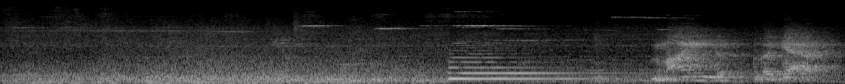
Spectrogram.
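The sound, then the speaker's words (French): A train carriage rumbles steadily along the rails, then a sustained metallic squeal of wheels rises partway through, with softer screeching bursts near the end. “J'ai presque envie de sauter de joie et je dois avoir un sourire immense en entrant dans le wagon.”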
